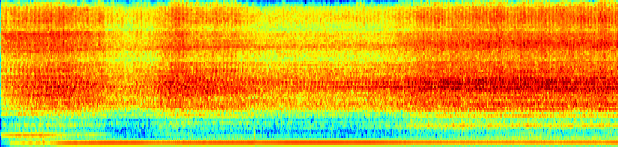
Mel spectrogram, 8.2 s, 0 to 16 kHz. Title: Golf 1 GTI Motorgeräusch 3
